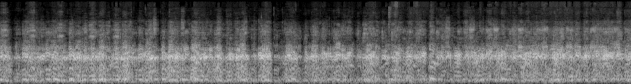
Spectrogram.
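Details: Farmed ducks by the hundreds quack all together, a thick, constant clamour of raspy calls piled on top of one another, with brief louder surges.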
